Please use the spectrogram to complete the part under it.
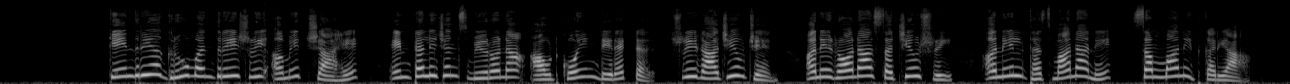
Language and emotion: Gujarati, neutral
